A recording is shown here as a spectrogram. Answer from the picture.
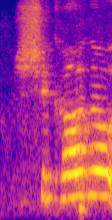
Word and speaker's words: Chicago: that i'm winning now chicago is sort of ch but you pronounce it like sh upstate new york what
